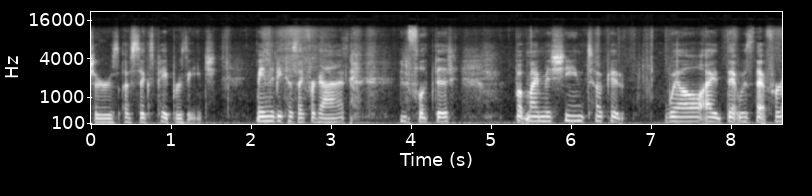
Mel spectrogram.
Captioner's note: laughs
